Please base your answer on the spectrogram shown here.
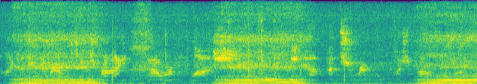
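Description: Slow, low, rumbling snores on each breath, about two in six seconds, with quieter pauses between them.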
